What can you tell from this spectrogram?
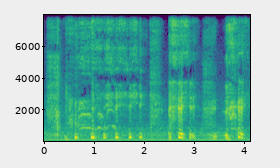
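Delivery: long, rising burst of laughter; high cackling laugh. Real, not acted. Laughing at his own comeback, high and long. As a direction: crack up at your own joke.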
